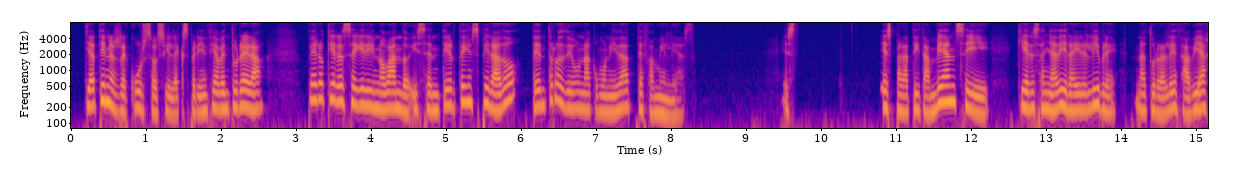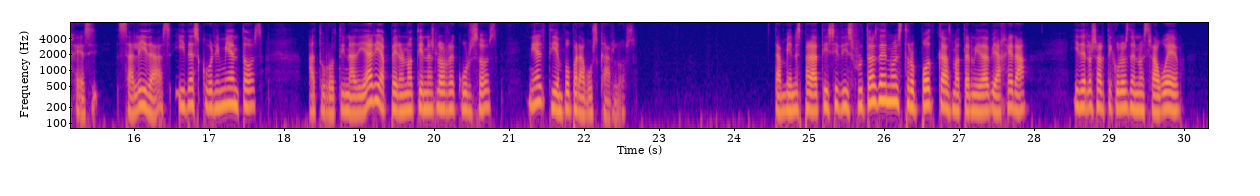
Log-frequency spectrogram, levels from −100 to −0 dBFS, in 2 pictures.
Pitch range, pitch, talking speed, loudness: 155-210 Hz, 185 Hz, 135 wpm, -30 LUFS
